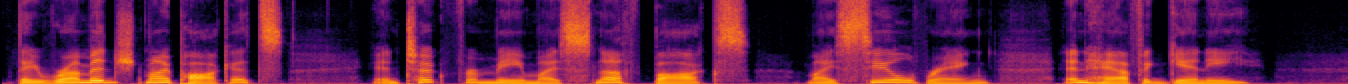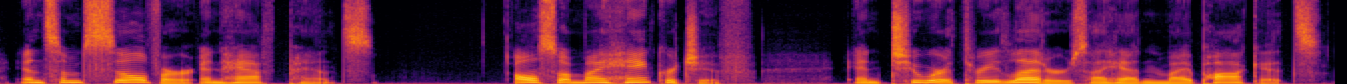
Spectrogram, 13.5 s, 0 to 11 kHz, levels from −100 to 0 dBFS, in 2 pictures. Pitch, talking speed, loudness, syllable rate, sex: 200 Hz, 160 wpm, -18 LUFS, 4.6 syllables/s, female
